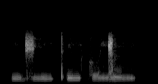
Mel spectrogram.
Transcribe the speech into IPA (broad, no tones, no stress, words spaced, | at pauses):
nd͡ʒimtʼĩm kʊŋ͡ǁə̃m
